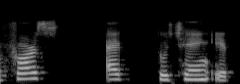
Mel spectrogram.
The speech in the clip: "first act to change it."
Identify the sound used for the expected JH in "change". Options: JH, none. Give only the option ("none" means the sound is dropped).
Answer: none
